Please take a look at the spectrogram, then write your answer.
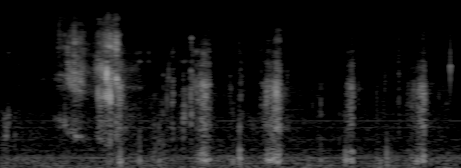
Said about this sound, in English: So you can hear the crunch of that romaine that substitutes in for corn chips.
